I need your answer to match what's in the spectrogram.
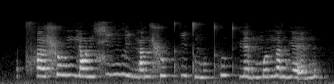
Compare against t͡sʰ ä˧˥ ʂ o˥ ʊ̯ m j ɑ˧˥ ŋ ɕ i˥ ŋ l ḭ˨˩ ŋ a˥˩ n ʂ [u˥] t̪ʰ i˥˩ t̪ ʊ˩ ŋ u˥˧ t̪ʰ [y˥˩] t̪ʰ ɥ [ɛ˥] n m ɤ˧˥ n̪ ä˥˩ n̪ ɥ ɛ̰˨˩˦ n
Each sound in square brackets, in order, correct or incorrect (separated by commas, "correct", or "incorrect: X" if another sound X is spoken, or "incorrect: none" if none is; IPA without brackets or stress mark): correct, incorrect: u˥˩, incorrect: ɛ̰˨˩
